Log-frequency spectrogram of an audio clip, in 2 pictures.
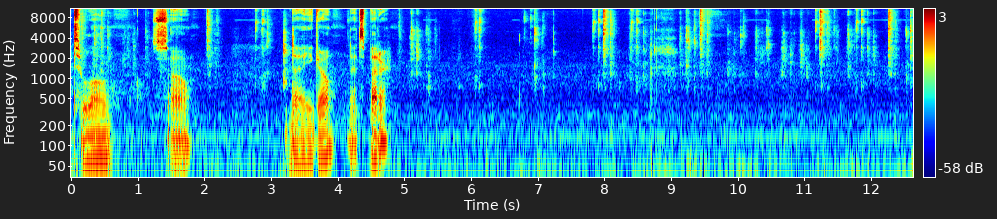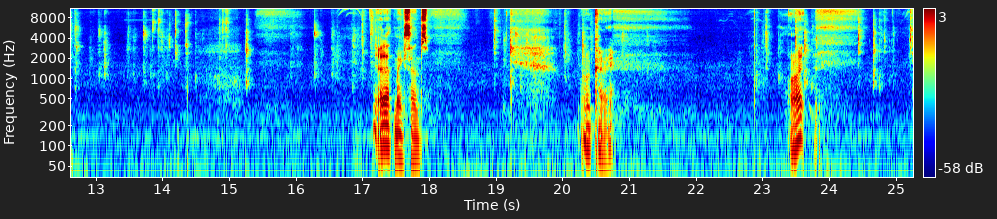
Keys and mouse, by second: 0.3 g, 3.2-5.4 middle drag, 7.0 g, 9.2 g, 11.8 click, 12.6 g, 14.2 Tab, 14.9-16.8 middle drag, 16.9 `, 19.2 shift+middle click, 20.3-22.9 middle drag, 23.6 shift+middle click, 24.6 shift+middle click.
